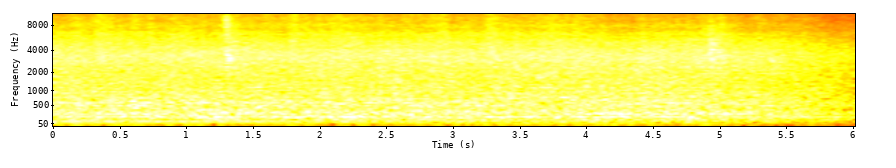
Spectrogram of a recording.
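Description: Steady machinery noise of a plastic-packaging sorting plant: conveyor belts and sorting machines running, with a low hum under an even rushing noise. It eases off slightly near the end.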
